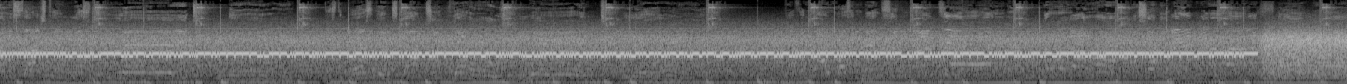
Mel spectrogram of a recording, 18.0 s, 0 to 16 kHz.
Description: RTTY (75 baud, 170 Hz shift), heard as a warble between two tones, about 1360 Hz centre, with radio static. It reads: … DE OZ8RU TNX FER CALL. UR RST 449 449. NAME JAN JAN. QTH PATRAS PATRAS. HW?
